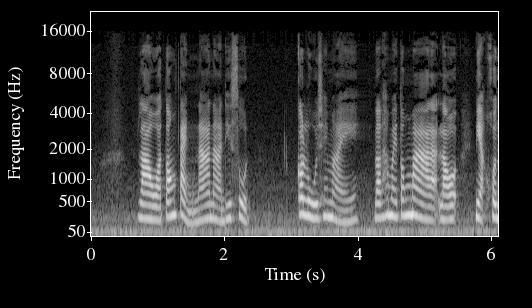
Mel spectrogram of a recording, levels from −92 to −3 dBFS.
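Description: Speech with overlapping chunks: at 1.52 to 1.57 s and again at 4.07 to 4.12 s, a 50 ms slice plays twice, giving a brief stutter at each join. The spacing fits 2.5 s chunks, each starting 50 ms before the previous one finished. Unlike a dropout, nothing goes missing or silent. The sound repeats instead, and the regular spacing separates it from random packet glitches.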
